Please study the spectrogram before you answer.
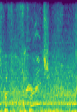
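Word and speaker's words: Ffrench: pronunciations, and you go, is it to French? The first F is silent.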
